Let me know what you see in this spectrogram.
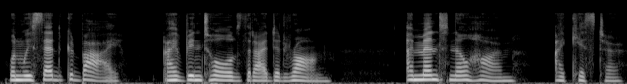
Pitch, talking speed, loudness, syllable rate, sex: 185 Hz, 170 wpm, -20 LUFS, 4.6 syllables/s, female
